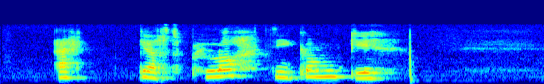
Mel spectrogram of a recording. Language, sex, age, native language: Icelandic, male, 10, Icelandic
